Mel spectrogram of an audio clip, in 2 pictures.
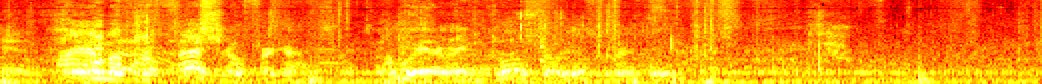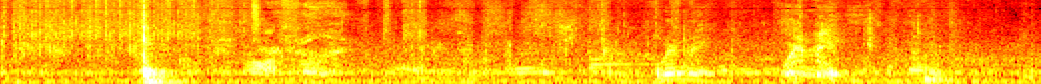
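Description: Men in a crowd talk outdoors.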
